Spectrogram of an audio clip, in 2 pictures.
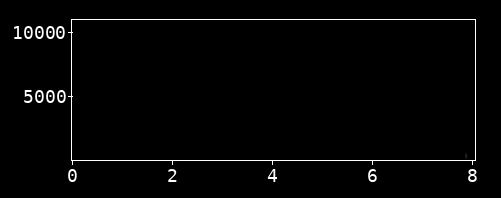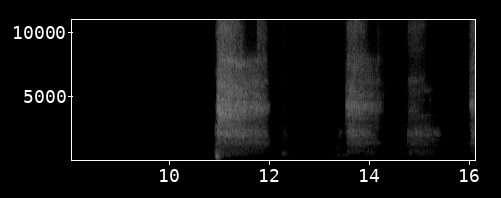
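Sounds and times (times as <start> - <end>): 
breathing through the nose: 10.9 - 12.4, 13.4 - 16.1.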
